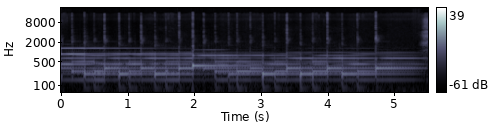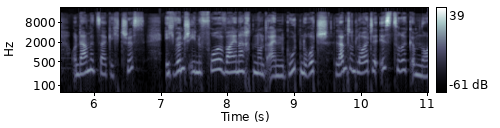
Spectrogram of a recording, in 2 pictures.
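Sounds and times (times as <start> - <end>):
handpan playing: 0.0 - 5.5
speech: 5.7 - 11.0.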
